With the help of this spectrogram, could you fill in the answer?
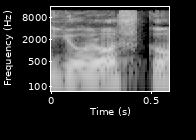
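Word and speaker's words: よろしく: इसकी प्रोनाउंसिएशन पे थोड़ा सा फोकस कीजिएगा। योरोशकु, योरोशकु, इसको आपने योरोशिकु नहीं पढ़ना।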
